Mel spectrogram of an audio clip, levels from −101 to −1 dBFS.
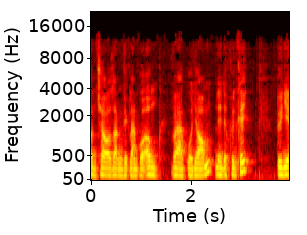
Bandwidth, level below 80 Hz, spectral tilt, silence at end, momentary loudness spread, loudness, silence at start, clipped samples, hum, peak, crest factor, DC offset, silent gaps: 14 kHz; -64 dBFS; -6.5 dB/octave; 0 s; 6 LU; -31 LUFS; 0 s; under 0.1%; none; -14 dBFS; 16 dB; under 0.1%; none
